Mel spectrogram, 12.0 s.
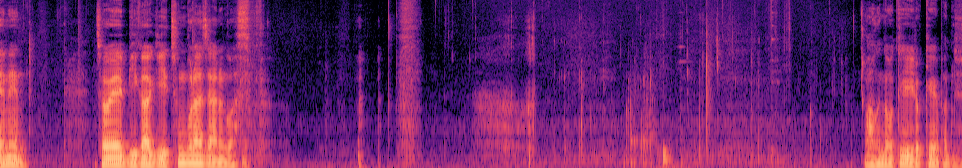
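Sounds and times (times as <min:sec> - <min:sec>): crisp crunchy chewing: 0:05.4 - 0:10.8.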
